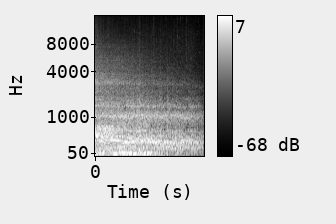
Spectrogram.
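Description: A car engine revs up sharply, its pitch climbing, then holds at high revs and slowly dies away.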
